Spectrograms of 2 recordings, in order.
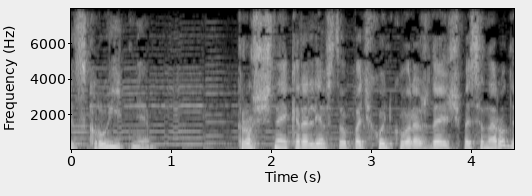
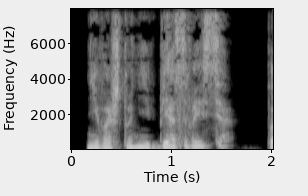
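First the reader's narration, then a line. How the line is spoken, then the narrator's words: Hurried whisper. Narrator (Russian): торопливо ему шепнул Файтви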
